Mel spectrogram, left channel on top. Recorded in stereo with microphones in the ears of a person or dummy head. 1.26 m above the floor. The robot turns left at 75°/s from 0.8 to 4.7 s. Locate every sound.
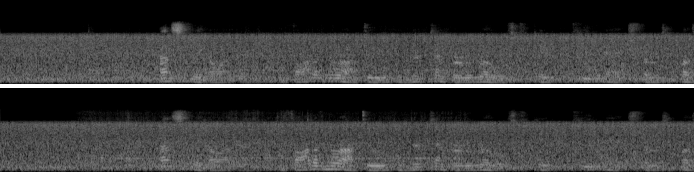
1.6 s a man speaking: 35° left, 2.5 m; by 7.0 s 160° left, 2.5 m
